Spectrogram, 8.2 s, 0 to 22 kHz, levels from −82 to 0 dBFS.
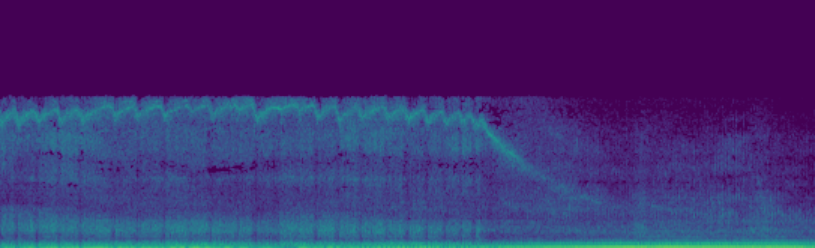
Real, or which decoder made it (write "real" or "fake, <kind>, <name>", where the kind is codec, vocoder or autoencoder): real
